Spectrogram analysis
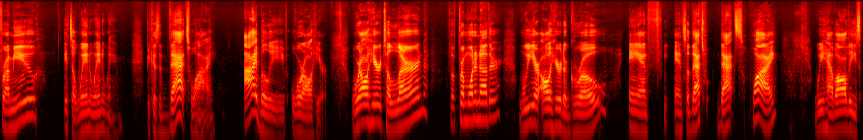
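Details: Adult male who stutters, with fluency phases of varying speech, using breathing techniques and learned tools to manage blocks; word repetitions heard: stuttering (word repetitions).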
